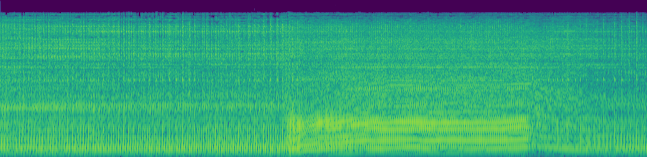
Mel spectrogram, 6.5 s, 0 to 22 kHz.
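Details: Used Echo gas two-stroke string trimmer after repair with a 3D-printed part and a good carburetor salvaged from three: the buzz climbs cleanly to a steady high rev, holds, then drops back without stumbling. Runs properly.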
